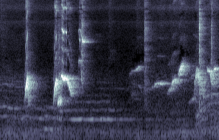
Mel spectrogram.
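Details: White-rumped shama, Medan type, giving a combination song to coax young birds into singing: a few loud rich whistled notes, then softer rising and falling whistles, over a low background hum.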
